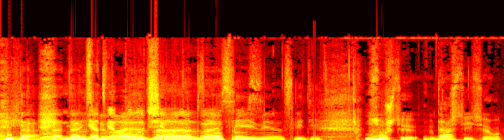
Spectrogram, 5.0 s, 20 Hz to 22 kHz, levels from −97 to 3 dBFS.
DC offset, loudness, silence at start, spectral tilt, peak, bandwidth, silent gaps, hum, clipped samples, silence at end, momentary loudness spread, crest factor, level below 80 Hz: under 0.1%; -11 LUFS; 0 s; -4.5 dB/octave; 0 dBFS; 17 kHz; none; none; under 0.1%; 0.05 s; 13 LU; 12 dB; -38 dBFS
